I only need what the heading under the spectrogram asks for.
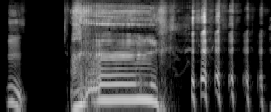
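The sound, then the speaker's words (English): A voice imitates a Wookiee roar: a short yelp, then a loud, sustained, wavering growl-howl lasting over a second, followed by a rapid run of about seven choppy grunting bursts. “I don't know if I've ever heard a truly bad Wookiee roar.”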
